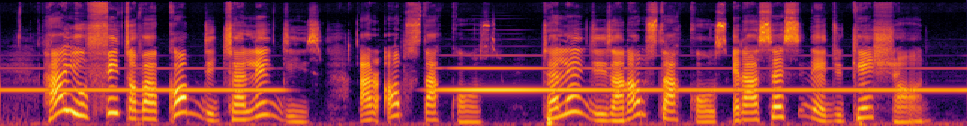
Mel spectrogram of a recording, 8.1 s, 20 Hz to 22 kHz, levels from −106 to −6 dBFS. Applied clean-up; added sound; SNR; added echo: none; Wind instrument, woodwind instrument; 6 dB; none.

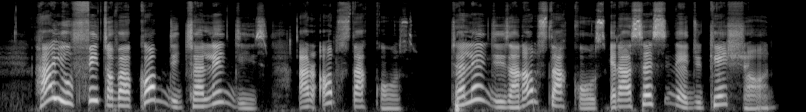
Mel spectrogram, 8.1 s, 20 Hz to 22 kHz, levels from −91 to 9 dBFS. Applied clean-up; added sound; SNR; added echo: neural mask model Resemble Enhance denoiser.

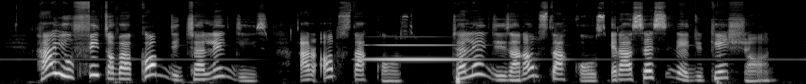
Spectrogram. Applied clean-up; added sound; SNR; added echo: classical method log-MMSE.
